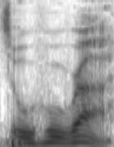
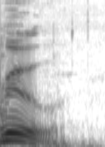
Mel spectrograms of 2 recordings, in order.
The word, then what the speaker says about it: Uhura: And by the way, the Persnickety chat room says it's Uhura. Uhura, it is. Not Uhura. Uhuru. I just mispronounced it.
